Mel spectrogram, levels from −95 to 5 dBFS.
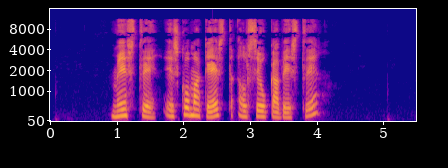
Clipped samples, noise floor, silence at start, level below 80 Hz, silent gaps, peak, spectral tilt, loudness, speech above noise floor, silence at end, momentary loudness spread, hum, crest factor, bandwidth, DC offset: under 0.1%; -81 dBFS; 0.95 s; -66 dBFS; none; 0 dBFS; -3 dB/octave; -18 LUFS; 63 dB; 1.45 s; 9 LU; none; 20 dB; 11.5 kHz; under 0.1%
